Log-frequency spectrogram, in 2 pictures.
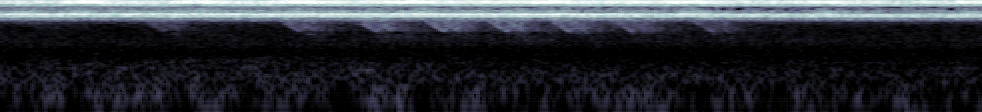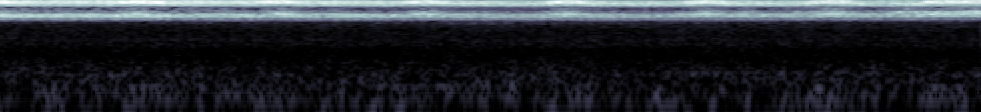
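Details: Loud cicada chorus at a forest edge in Florida in summertime, an unbroken high hissing buzz, joined early by a series of short downward-slurred bird chirps repeated rapidly, over a steady low rumble.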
